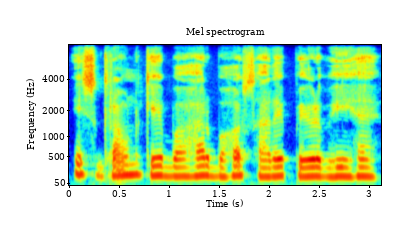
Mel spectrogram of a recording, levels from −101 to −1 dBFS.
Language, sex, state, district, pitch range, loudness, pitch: Hindi, male, Jharkhand, Palamu, 145-160 Hz, -16 LUFS, 150 Hz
